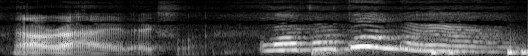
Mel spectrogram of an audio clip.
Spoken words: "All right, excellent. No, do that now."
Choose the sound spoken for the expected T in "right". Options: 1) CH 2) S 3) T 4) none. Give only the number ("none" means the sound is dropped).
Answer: 3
